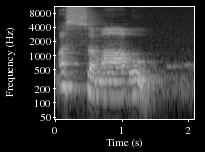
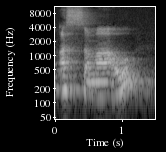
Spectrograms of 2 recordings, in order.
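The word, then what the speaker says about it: السماء: And also Seen takes the sound of lam, so it will be as-sama'u. The word will become as-sama'u, means the sky. Okay? So this word will become as-sama'u, the sky.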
